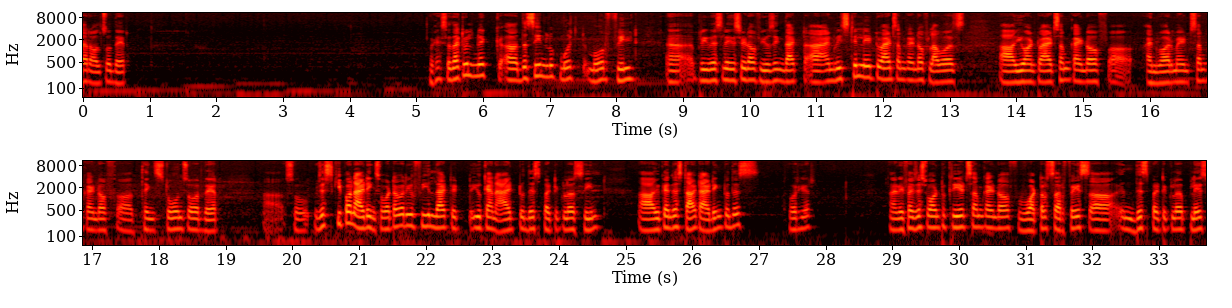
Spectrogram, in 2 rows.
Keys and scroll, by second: 0.5 space, 7.2 w, 7.7 a, 8.8 w, 9.8 d, 10.3 w, 12.9 a, 18.6 w, 18.8 d, 20.2 w, 21.2 d, 23.6 w, 25.7 s, 26.9 w, 27.8 a, 29.3 w.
